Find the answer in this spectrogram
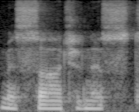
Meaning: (noun) 1. One who professes misogyny; a hater of women 2. One who displays prejudice against or looks down upon women; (adjective) Misogynistic; relating to or exhibiting misogyny
- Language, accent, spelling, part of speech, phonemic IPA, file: English, US, misogynist, noun / adjective, /mɪˈsɑd͡ʒ.ən.ɪst/, Misogynist US.ogg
